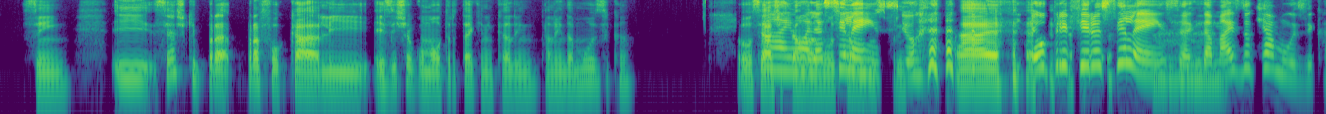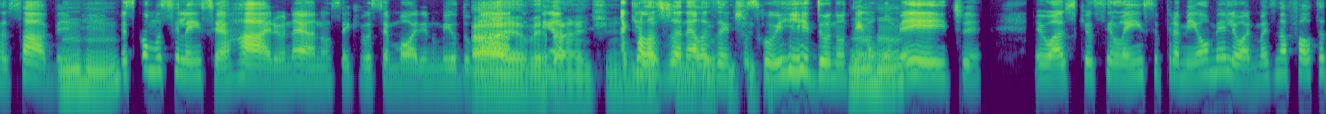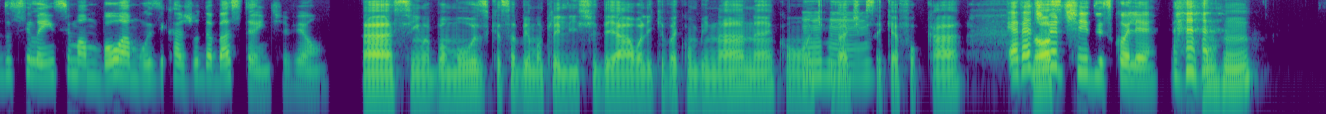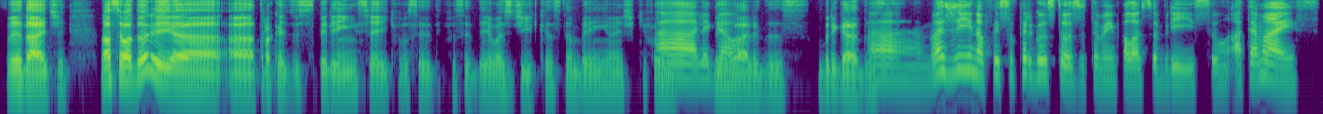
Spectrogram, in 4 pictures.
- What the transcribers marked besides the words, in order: laugh; laugh; "antirruído" said as "antisruído"; in English: "roommate"; giggle
- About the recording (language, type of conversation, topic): Portuguese, podcast, Como a música influencia seu foco nas atividades?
